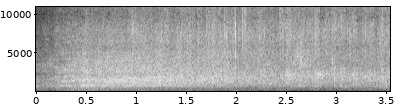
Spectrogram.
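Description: Audience at a Hindi kavi sammelan poetry gathering in Canada applauds, a dense, steady wash of many hands clapping at once, loud and sustained throughout without talk.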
